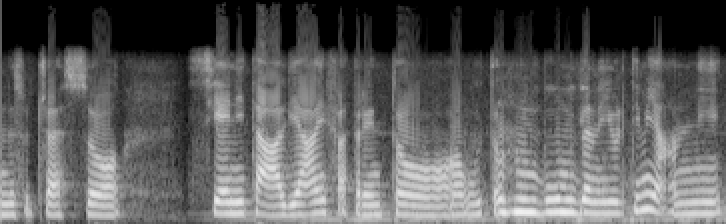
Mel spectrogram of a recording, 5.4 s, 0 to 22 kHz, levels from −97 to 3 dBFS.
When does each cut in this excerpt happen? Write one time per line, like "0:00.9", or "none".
0:02.6
0:03.4
0:03.7
0:04.3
